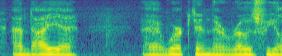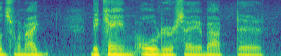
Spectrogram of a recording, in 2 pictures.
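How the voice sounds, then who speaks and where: A man with a fairly high pitch sounds somewhat breathy and monotone, with flat intonation. He talks at a fairly slow pace with long, frequent pauses. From Netherlands, emigrated as child to New Jersey. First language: Dutch. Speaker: retired resident sharing life story. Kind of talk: interview. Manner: halting, many fillers.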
